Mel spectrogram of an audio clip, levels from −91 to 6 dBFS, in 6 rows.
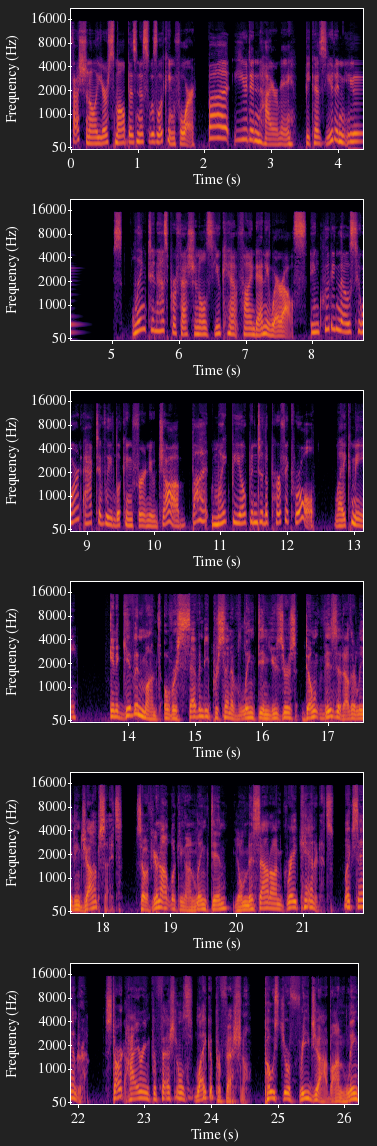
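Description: Right after "me because you didn't", short concealed packet loss hits twice, at 4.15–4.19 s and 4.19–4.23 s, each gap about 20 ms patched by extrapolating the preceding sound. It comes across as a quick smear.

From 4.25 to 5.03 s the sound turns into a fading buzz or hiss, then roughly 0.4 s of near-silence before resuming further on, a likely long network dropout of about 0.76 s. The waveform shows a decaying fill, then a flat line.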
